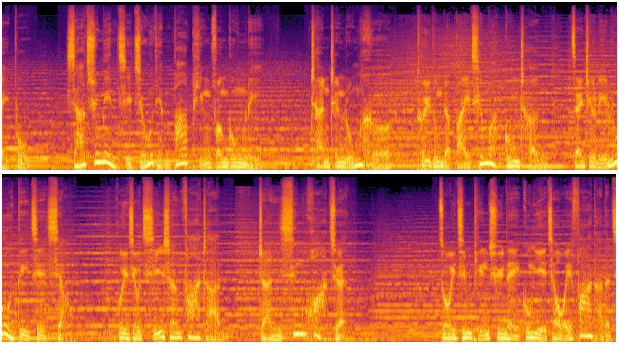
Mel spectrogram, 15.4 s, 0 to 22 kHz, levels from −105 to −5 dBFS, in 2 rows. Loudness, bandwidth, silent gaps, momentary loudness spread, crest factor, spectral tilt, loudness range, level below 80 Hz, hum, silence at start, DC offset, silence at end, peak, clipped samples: -13 LUFS; 19.5 kHz; none; 11 LU; 12 dB; -4.5 dB/octave; 2 LU; -26 dBFS; none; 0 s; 0.7%; 0 s; 0 dBFS; under 0.1%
